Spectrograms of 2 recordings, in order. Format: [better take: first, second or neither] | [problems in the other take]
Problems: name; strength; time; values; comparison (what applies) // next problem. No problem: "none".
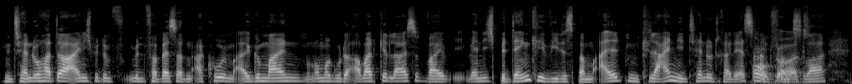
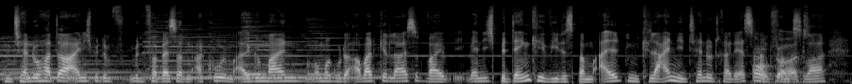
first | background music; loud; throughout; 8 dB below the speech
